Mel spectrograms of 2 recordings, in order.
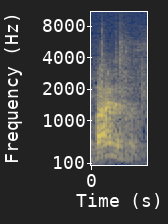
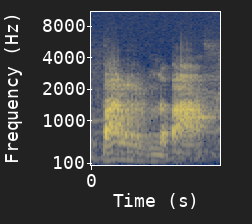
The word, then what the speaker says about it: Barnabas: You know here with the most of the people in in this company in English would say Barnabas but down there was Barnabas and that was exactly the whole style of love this drooro.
